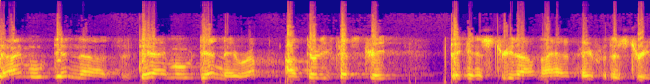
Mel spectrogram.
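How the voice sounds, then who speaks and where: Noticeable background noise sits behind a man's fairly high voice. His intonation stays fairly even. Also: fairly quick pace. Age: 80s+. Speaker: caller. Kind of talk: call-in chat.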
